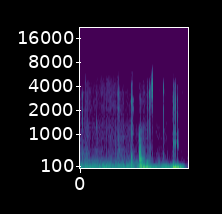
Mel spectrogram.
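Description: Quiet room noise with two short knocks, one a little past the middle and one near the end.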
